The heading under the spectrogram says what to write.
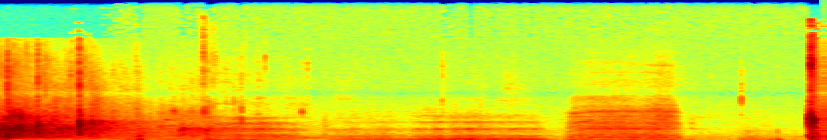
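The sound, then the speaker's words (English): An arrow shot from a bow strikes a yellow target bag with a single sharp, solid thwack near the end, preceded by a few seconds of breathy, hissing background noise and a brief whooshing burst. “And he's going to shoot from right here and he's going to hit the target.”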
